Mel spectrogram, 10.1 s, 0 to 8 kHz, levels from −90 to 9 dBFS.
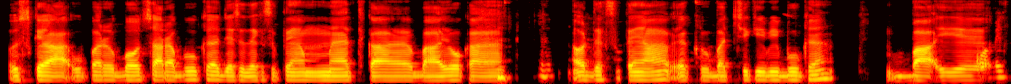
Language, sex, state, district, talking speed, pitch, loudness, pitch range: Hindi, male, Bihar, Jamui, 180 wpm, 105 Hz, -22 LUFS, 100-110 Hz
